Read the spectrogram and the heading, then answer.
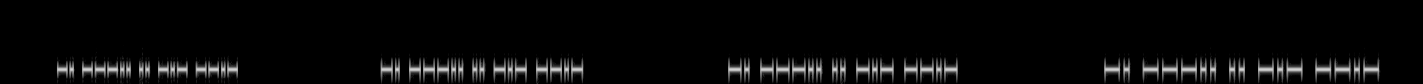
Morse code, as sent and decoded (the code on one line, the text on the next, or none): -. ---.. .. -.- --.- / -. ---.. .. -.- --.- / -. ---.. .. -.- --.- / -. ---.. .. -.- --.-
N8IKQ N8IKQ N8IKQ N8IKQ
